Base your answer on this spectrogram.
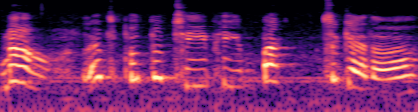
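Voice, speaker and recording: A squeaky, high put-on character voice at a fairly slow pace, its pitch swinging very widely, over clear background noise. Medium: read story.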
